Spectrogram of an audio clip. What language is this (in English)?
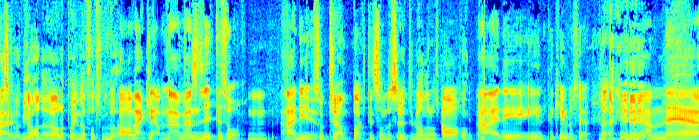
Swedish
